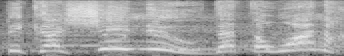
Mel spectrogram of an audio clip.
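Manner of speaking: forceful preaching. Acted. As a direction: preach it hard to the congregation.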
